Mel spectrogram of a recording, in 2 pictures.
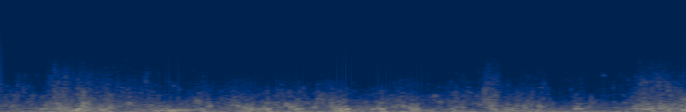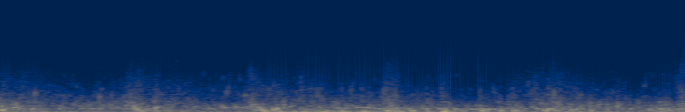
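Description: Deep water rumbles and churns in a low, muffled drone.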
